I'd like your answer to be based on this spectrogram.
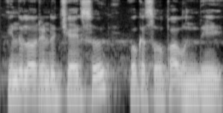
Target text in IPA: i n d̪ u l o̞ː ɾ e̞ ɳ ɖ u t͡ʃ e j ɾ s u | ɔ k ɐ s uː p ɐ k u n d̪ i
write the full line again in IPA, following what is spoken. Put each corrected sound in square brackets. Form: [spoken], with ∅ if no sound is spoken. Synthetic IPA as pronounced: i n d̪ u l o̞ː ɾ e̞ ɳ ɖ u t͡ʃ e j ɾ s u | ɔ k ɐ s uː p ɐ [∅] u n d̪ i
